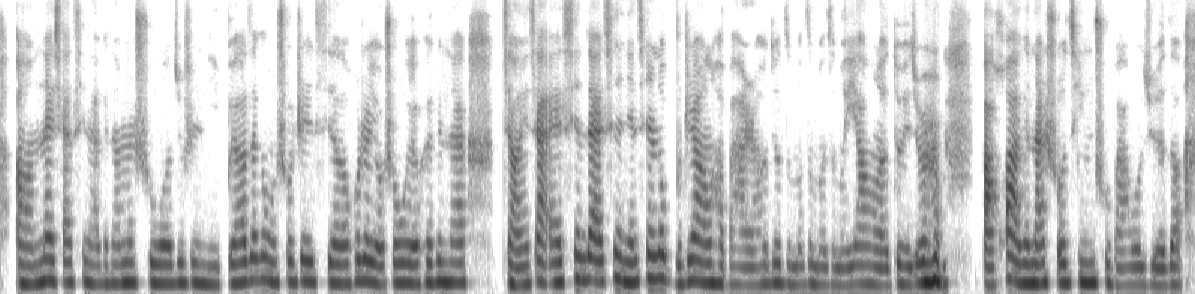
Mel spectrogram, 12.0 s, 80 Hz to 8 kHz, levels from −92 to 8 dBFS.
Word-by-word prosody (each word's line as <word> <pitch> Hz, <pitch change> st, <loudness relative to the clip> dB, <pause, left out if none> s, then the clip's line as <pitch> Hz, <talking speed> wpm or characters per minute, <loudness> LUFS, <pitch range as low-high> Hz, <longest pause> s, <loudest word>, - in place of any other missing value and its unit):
呃， 190 Hz, -1 st, 0 dB
耐 205 Hz, +3 st, +2 dB
下 200 Hz, -1 st, -4 dB
心 205 Hz, 0 st, -5 dB
来 185 Hz, -1 st, -4 dB
跟 190 Hz, -, -6 dB
他 190 Hz, 0 st, -5 dB
们 200 Hz, 0 st, +3 dB
说， 190 Hz, -1 st, -1 dB
就 195 Hz, +1 st, -2 dB
是 200 Hz, +1 st, -5 dB
你 180 Hz, -1 st, -3 dB
不 175 Hz, -, -12 dB
要 195 Hz, +1 st, +2 dB
再 220 Hz, +1 st, -2 dB
跟 225 Hz, 0 st, -3 dB
我 205 Hz, -, 0 dB
说 205 Hz, 0 st, -4 dB
这 205 Hz, 0 st, 0 dB
些 200 Hz, -1 st, -2 dB
了， 190 Hz, 0 st, -1 dB
或 215 Hz, +3 st, -3 dB
者 215 Hz, -, +3 dB
有 190 Hz, -3 st, +1 dB
时 195 Hz, -, -7 dB
候 195 Hz, -, +1 dB
我 195 Hz, -, +1 dB
也 190 Hz, -, +2 dB
会 195 Hz, +1 st, -1 dB
跟 200 Hz, 0 st, +3 dB
他 195 Hz, 0 st, -1 dB, 0.3 s
讲 180 Hz, -2 st, 0 dB
一 -, -, -2 dB
下：” 205 Hz, +3 st, 0 dB
哎， 200 Hz, +1 st, +2 dB
现 225 Hz, +3 st, -1 dB
在 220 Hz, -2 st, +3 dB
现 240 Hz, +4 st, -2 dB
在 -, -, 0 dB
年 200 Hz, -1 st, +5 dB
轻 235 Hz, +3 st, -1 dB
人 230 Hz, -, +2 dB
都 235 Hz, -, +3 dB
不 195 Hz, -5 st, -6 dB
这 200 Hz, +3 st, -1 dB
样 205 Hz, -2 st, +1 dB
了， 195 Hz, -, +4 dB
好 190 Hz, -1 st, +2 dB
吧。 180 Hz, -1 st, -11 dB
“然 175 Hz, 0 st, -9 dB
后 185 Hz, -, -6 dB
就 195 Hz, +1 st, -1 dB
怎 185 Hz, -1 st, -8 dB
么 175 Hz, 0 st, -9 dB
怎 185 Hz, +1 st, -7 dB
么 175 Hz, -1 st, -6 dB
怎 175 Hz, 0 st, -11 dB
么 170 Hz, 0 st, -7 dB
样 185 Hz, +1 st, -5 dB
了。 170 Hz, -1 st, -5 dB
对， 180 Hz, +1 st, -4 dB
就 195 Hz, +3 st, +4 dB
是 205 Hz, +1 st, +11 dB, 0.4 s
把 175 Hz, 0 st, +2 dB
话 220 Hz, +4 st, +1 dB
跟 190 Hz, 0 st, +5 dB
他 190 Hz, 0 st, +4 dB
说 200 Hz, -1 st, 0 dB
清 200 Hz, 0 st, +3 dB
楚 195 Hz, 0 st, -2 dB
吧， 170 Hz, -1 st, -10 dB
我 175 Hz, 0 st, -5 dB
觉 175 Hz, -1 st, -4 dB
得。 180 Hz, +1 st, -5 dB
195 Hz, 370 characters per minute, -23 LUFS, 185-205 Hz, 0.4 s, 是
